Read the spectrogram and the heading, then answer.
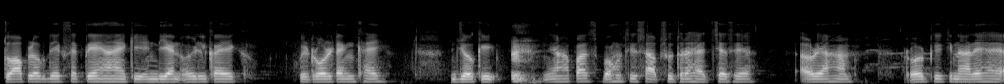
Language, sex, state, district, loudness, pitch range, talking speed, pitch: Hindi, male, Chhattisgarh, Korba, -19 LUFS, 125-130 Hz, 185 wpm, 130 Hz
